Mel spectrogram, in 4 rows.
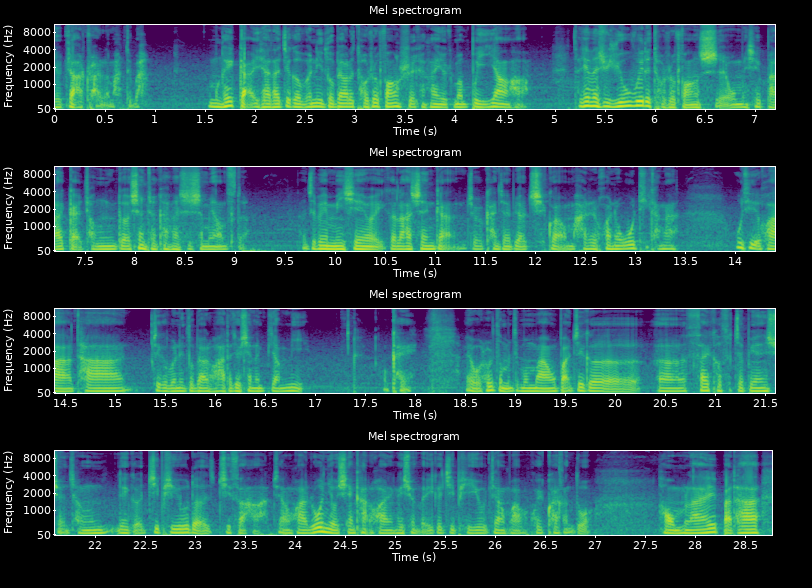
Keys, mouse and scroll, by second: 1.5-1.9 scroll down 2, 1.9-3.3 middle drag, 3.3-4.2 scroll down 16, 4.2-5.8 shift+middle drag, 5.8-7.2 scroll up 11, 7.2-8.7 middle drag, 9.0 click, 10.9-12.9 middle drag, 12.9 drag, 15.0-17.0 middle drag, 17.0-19.8 scroll up 4, 19.9 click, 20.5-21.5 scroll up 7, 21.5-24.2 drag, 24.3-27.2 middle drag, 27.2 click, 27.6 middle click, 28.3 drag, 28.6 scroll down 3.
